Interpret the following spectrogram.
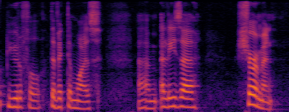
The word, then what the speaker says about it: Aliza: Um, Alisa Sherman. I'm tempted to say Eliza, but I got to pronounce her name correctly. Alisa Sherman is her name.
